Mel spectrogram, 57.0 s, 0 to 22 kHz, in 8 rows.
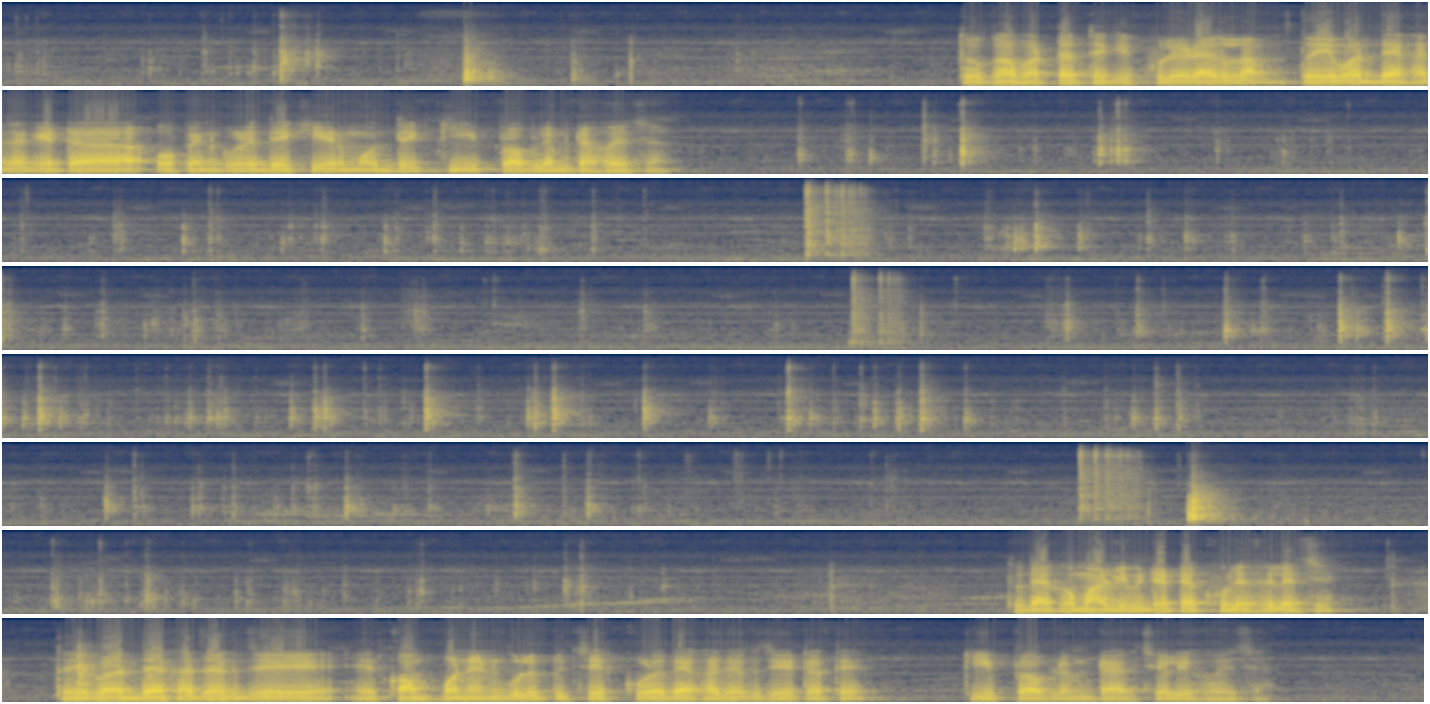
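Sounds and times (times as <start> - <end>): plastic case clicks and knocks: 41.1 - 41.9.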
